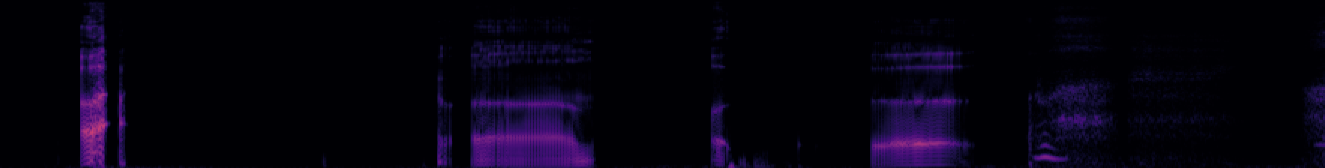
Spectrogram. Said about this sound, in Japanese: おいしかった。なんでゲップするのかって？しないと気持ち悪くなっちゃうんだよね。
